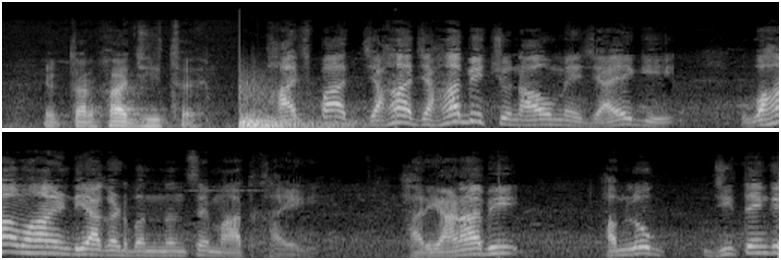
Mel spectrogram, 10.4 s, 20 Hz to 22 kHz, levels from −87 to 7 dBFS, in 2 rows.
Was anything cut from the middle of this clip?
yes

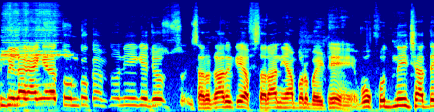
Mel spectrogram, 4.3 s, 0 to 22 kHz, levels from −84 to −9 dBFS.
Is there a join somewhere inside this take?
yes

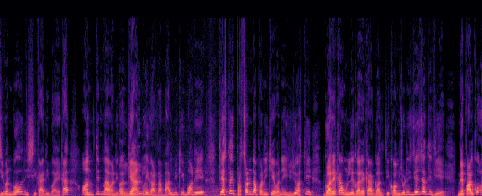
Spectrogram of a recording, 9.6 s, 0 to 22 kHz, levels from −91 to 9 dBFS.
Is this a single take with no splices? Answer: yes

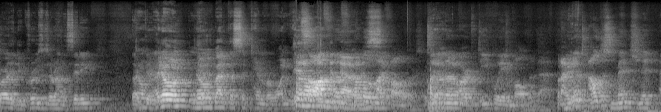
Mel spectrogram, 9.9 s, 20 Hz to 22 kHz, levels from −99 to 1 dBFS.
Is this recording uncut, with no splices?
no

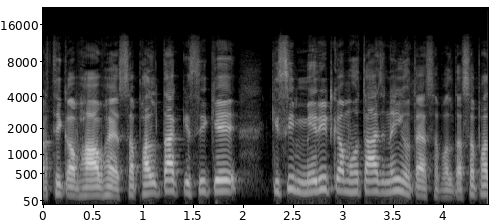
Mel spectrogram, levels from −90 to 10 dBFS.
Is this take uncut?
yes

